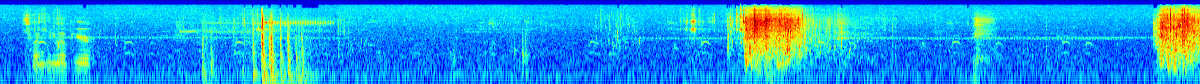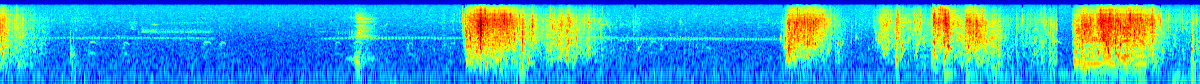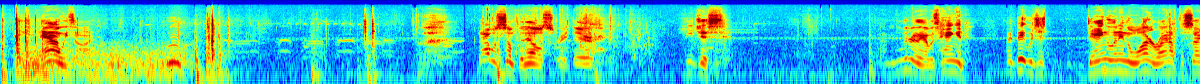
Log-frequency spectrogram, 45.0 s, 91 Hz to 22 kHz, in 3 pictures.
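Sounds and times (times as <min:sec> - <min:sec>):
faint bird chirps: 0:00.3 - 0:09.0, 0:10.2 - 0:14.4, 0:15.4 - 0:17.9, 0:22.4 - 0:24.8, 0:30.6 - 0:35.9, 0:38.5 - 0:43.6
fish splashing at surface: 0:09.2 - 0:10.6, 0:14.4 - 0:15.4, 0:20.8 - 0:22.5, 0:24.8 - 0:32.5.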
